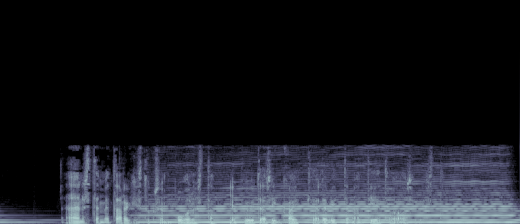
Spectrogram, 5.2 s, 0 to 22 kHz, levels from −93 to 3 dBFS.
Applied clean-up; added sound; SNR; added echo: none; Bowed string instrument; -1 dB; none.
